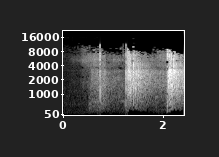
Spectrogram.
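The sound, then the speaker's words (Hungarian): Whips crack three times outdoors during a carnival parade of folk tradition keepers in Gyergyó, sharp snapping reports spaced unevenly, each followed by a burst of crowd noise and broad hiss, with no talking clearly heard. “Ostorpattogtatás, kerepelés és farsangi vidámság kísérte a gyergyói hagyományőrzők felvonulását.”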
